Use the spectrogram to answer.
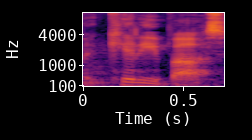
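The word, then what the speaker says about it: Kiribati: took on the name a Kelly bus which is the local pronunciation of Gilbert though the country isn't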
